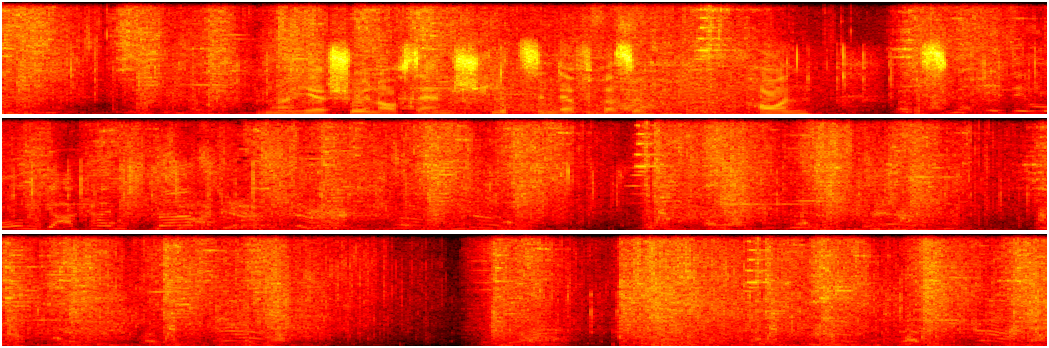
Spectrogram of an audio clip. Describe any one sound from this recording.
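Blades slash and strike with sharp metallic impacts.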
